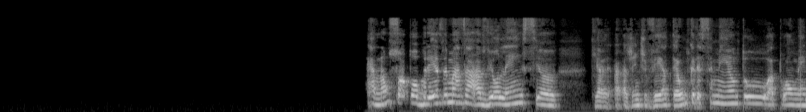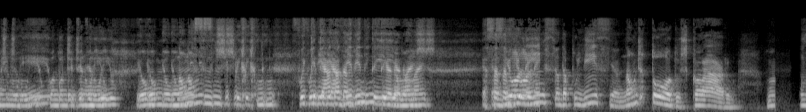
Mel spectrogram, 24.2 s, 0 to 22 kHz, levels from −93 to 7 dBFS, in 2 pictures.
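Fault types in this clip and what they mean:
Doubled audio track: From 12.0 s to 20.2 s the speech is joined by a second, full-band copy trailing around 150 ms behind and at roughly the same loudness. Every syllable gets a hard slapback with no decaying tail or room colour, and the copy cuts in and drops out abruptly at those points. The likely cause is the same signal being captured twice, once through a slower path, and summed into the mix.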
